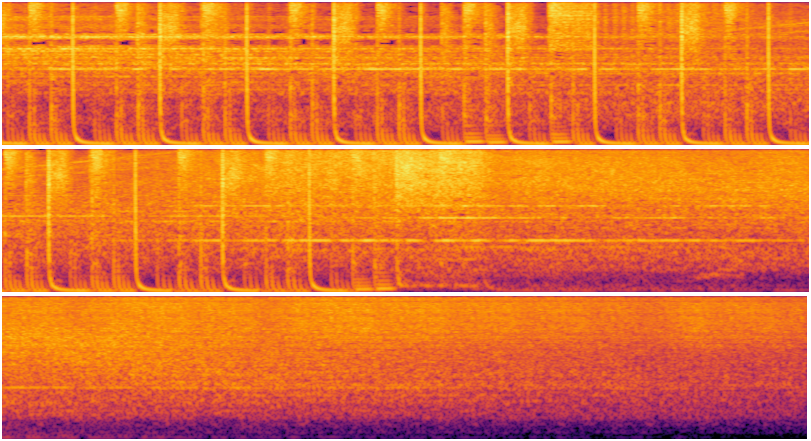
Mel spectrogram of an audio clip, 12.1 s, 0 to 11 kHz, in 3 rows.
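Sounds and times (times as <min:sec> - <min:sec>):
electronic trance music: 0:00.0 - 0:12.0
faint synth tone: 0:02.9 - 0:09.4.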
